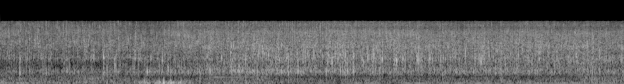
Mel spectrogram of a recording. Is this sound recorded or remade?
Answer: recorded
